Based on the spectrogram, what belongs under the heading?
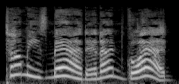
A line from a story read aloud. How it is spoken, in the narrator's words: cried Ned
